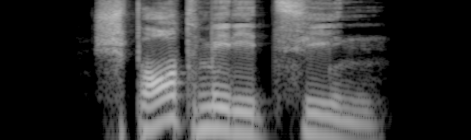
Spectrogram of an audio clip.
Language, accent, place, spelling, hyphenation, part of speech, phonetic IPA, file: German, Germany, Berlin, Sportmedizin, Sport‧me‧di‧zin, noun, [ʃpoʁtmeditsiːn], De-Sportmedizin.ogg
- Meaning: sports medicine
